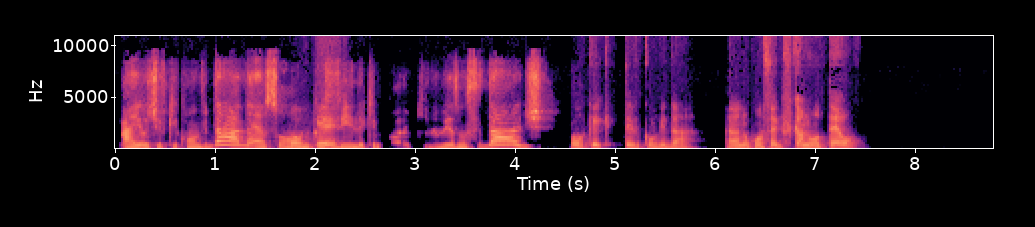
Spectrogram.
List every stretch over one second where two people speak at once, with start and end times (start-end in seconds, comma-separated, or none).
none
